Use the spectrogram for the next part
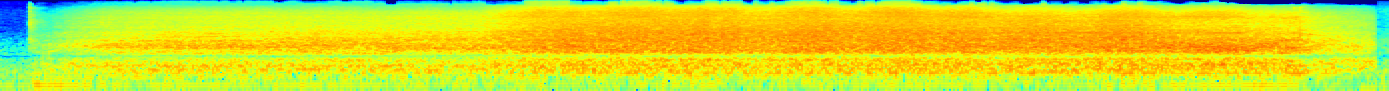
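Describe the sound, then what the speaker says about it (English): A hair dryer blows steadily with a loud, even whoosh, heating faux crocodile fabric on a barstool, stepping up to a higher, stronger setting partway through before cutting off. "What I do need to do is get a hairdryer going."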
